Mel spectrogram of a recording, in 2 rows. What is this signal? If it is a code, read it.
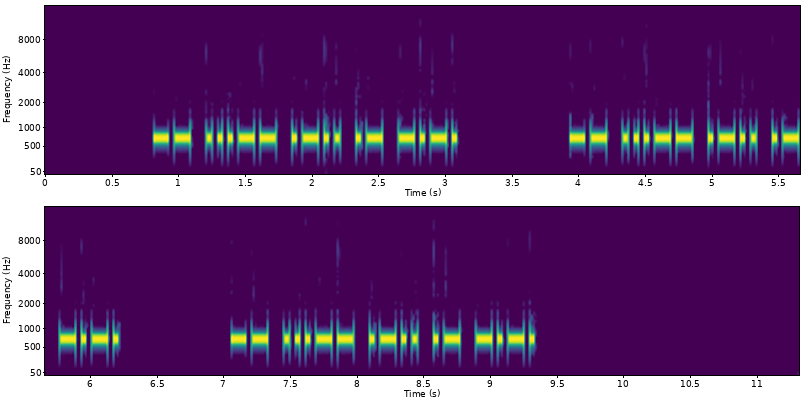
Morse code, heard as a keyed tone, about 30 wpm, 700 Hz. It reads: M3LAC M3LAC M3LAC
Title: DXCC-100 Call Signs - 5 Characters - Repeated 3x - 30wpm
